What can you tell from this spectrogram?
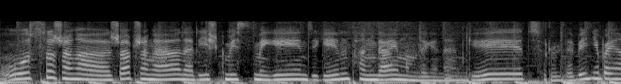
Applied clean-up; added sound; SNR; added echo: none; none; none; none.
